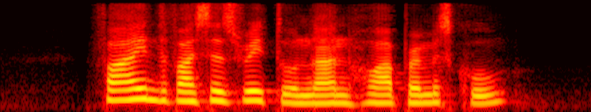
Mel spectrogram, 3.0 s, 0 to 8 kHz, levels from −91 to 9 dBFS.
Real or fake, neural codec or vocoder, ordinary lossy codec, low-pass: fake; codec, 16 kHz, 0.2 kbps, FocalCodec; MP3, 48 kbps; 7.2 kHz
